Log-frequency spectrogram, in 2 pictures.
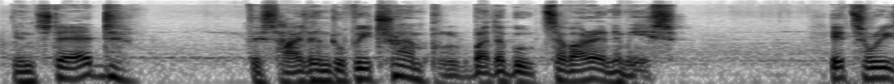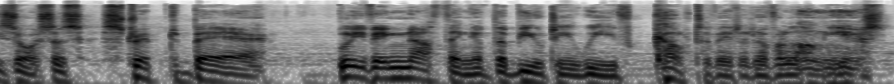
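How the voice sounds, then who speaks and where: A man's voice: lowish voice, animated, moderate pace, close to an everyday voice. An actor playing a pompous, defeated male commander in a video game, lamenting in formal, florid language and blaming himself. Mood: grandiose despair. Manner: formal, florid, grandiloquent, theatrically self-blaming. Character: pompous, defeated male commander mourning his doomed island. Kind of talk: scripted video game dialogue.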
